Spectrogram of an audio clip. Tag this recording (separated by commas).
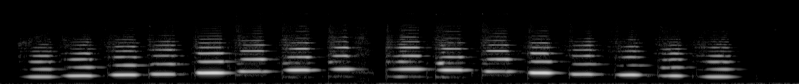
Music, woodwind instrument, Musical instrument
